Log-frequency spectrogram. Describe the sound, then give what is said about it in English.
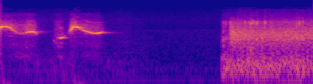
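Two short whistled calls from a person whistling to summon someone, each a bright, loud phrase gliding downward in pitch. A pause follows, then a sustained loud hissing noise. “The pilot has gone out again. I whistle for him.”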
